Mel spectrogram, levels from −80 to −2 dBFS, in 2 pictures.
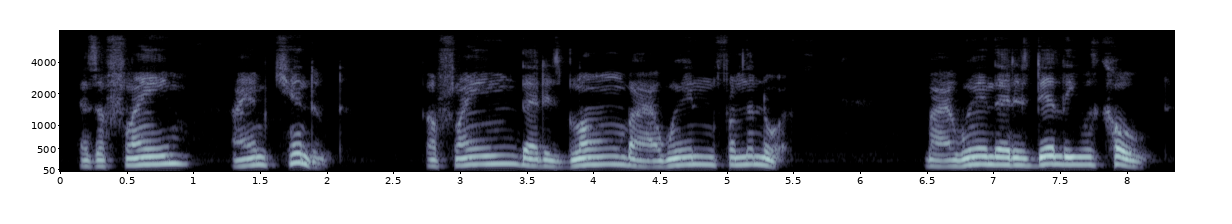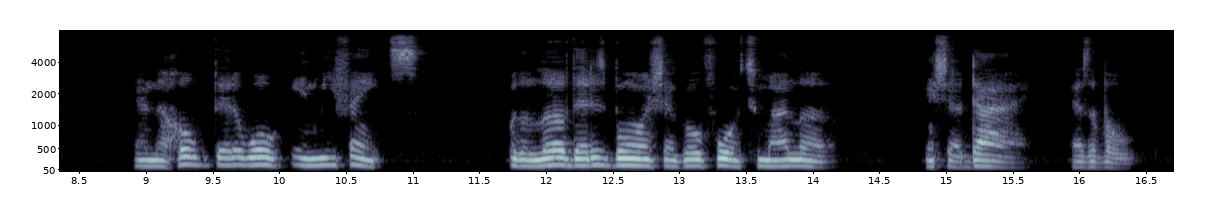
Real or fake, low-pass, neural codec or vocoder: real; 7.2 kHz; none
